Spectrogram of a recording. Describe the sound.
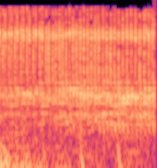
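A prize wheel spins with a rapid, even run of clicks that keeps a loud, steady rattle all the way through.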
